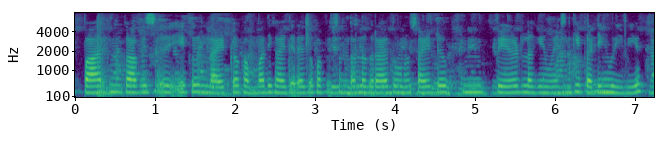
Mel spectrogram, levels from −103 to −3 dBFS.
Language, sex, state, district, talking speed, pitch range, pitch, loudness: Hindi, female, Jharkhand, Sahebganj, 240 wpm, 215-230 Hz, 220 Hz, -32 LUFS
